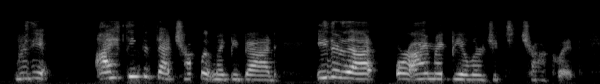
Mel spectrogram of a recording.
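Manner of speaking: anxious, stressed-out, worked-up fretting delivery. Retelling a friend's worry about the chocolate: imitating a stressed-out friend. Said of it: "so stressed out".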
